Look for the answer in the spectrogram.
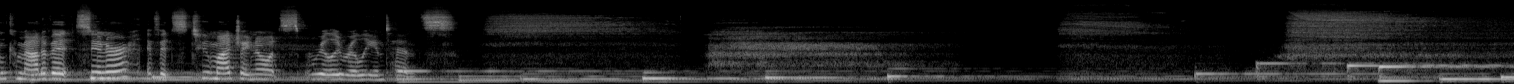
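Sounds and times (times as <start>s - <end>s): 
speech: 0.1s - 5.1s
deep breathing during an intense yoga pose: 4.7s - 15.1s.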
